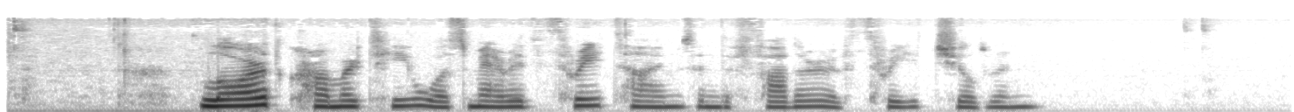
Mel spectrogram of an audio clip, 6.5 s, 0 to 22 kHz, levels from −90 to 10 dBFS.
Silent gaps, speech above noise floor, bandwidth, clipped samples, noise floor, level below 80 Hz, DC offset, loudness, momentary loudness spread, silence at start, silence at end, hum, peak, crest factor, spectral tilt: none; 52 dB; 11.5 kHz; under 0.1%; -70 dBFS; -56 dBFS; under 0.1%; -19 LUFS; 20 LU; 0.05 s; 1.3 s; 50 Hz at -60 dBFS; 0 dBFS; 20 dB; -7 dB/octave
